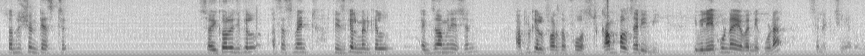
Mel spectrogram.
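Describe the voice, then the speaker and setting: Male presenter, very animated intonation, halting point-by-point explainer delivery, noisy recording with mains hum. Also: high voice. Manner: halting, list-like phrasing mixed with English terms. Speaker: jobs information presenter. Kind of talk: explaining a job notification point by point.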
